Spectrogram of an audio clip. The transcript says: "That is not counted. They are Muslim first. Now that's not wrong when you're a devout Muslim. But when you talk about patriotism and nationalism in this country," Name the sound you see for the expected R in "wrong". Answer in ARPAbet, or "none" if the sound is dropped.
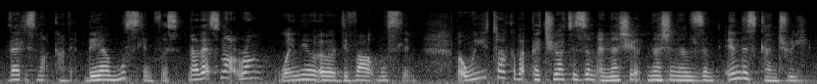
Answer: R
